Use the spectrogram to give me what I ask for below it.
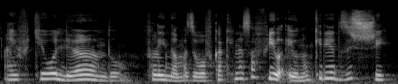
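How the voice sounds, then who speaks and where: Animated Brazilian woman telling a story. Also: mid-range voice, fast. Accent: Brazilian, São Paulo area. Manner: animated, acts out quoted dialogue. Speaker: podcast host. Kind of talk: casual storytelling podcast.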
